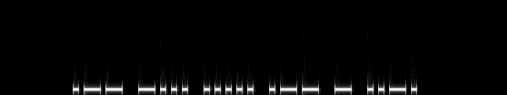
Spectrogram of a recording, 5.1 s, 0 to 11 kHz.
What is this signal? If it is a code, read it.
Morse code, heard as a keyed tone, about 22 wpm, 700 Hz. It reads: WB5WTF
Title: USA Call Signs - 6 Characters - Repeated 2x - 22wpm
